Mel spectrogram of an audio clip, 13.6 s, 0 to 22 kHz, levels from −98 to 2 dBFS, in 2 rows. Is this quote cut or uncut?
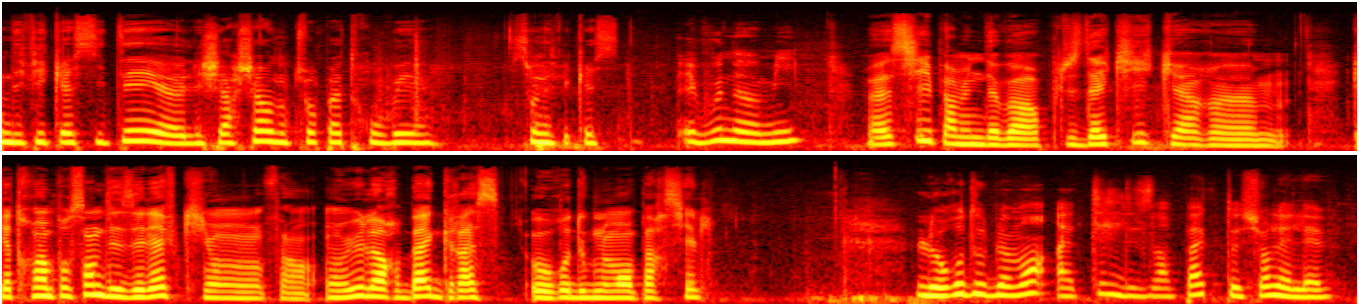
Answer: cut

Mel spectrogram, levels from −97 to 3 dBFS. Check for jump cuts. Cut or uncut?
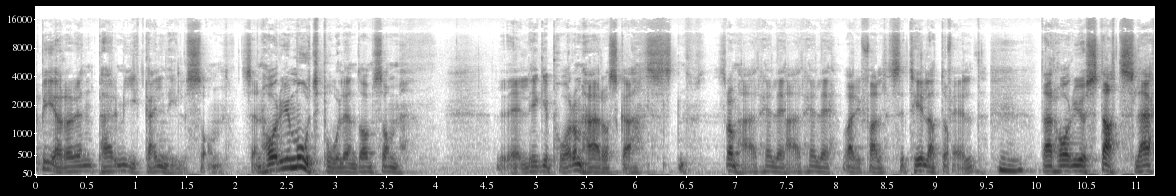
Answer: cut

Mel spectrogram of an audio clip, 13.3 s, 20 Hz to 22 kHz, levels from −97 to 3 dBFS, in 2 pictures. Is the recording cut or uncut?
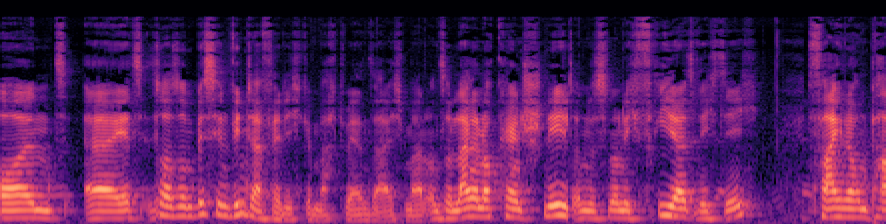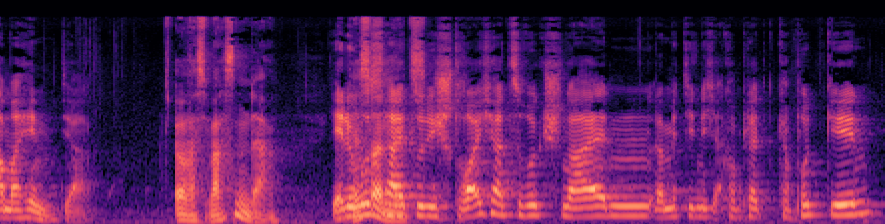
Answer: cut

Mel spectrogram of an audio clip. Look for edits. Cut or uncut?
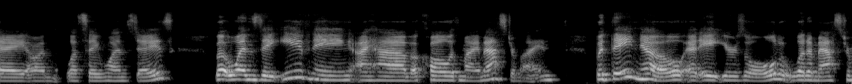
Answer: uncut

